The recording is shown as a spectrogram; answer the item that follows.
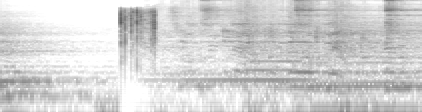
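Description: Live band music: a held chord dies away, a sharp hit comes about half a second in, then the band carries on with sustained keyboard chords over a light rhythm.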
